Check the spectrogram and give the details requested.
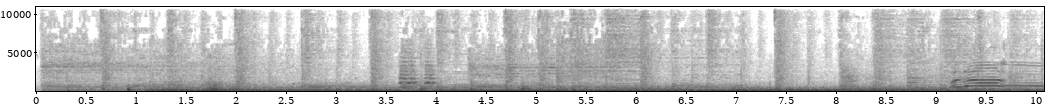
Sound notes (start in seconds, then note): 3.4 horn honks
